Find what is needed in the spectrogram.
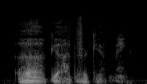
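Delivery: sighing words, acted. Telling a story, speaker acts out saying it after a deep breath, re-enacted sigh. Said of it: "took a deep breath, sighed".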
